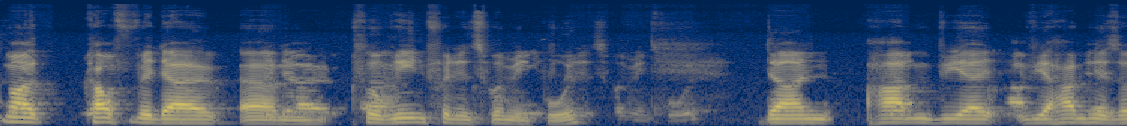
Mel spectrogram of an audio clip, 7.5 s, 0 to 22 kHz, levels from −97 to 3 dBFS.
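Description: Echo leak appears at 0.55, 1.76, 3.14, 5.94, 6.62 and 7.22 s. A delayed copy of the speech returns about 0.8 s late. It is loudest near 1.8 and 6.6 s and faint from 3.1 to 4.7 s, likely from a loudspeaker-side echo canceller passing residual pickup.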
